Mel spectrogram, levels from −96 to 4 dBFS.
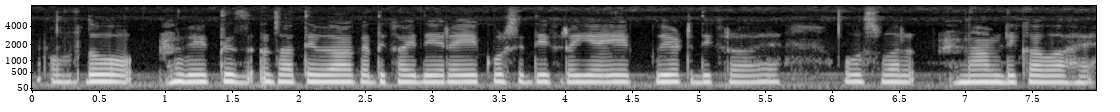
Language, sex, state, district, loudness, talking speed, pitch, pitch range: Hindi, female, Rajasthan, Bikaner, -15 LUFS, 195 wpm, 200 Hz, 195-205 Hz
